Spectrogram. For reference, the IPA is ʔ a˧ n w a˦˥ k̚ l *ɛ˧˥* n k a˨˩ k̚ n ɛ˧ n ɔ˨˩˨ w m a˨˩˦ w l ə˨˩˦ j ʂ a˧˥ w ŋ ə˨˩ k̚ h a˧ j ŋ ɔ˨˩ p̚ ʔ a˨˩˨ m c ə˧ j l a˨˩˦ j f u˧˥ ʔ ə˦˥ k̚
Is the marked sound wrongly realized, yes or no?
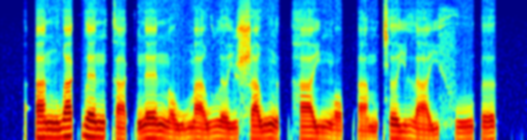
yes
